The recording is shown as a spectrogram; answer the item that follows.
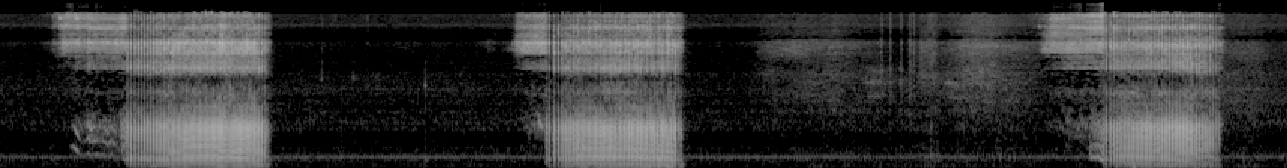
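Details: Sleeping Welsh Corgi kept as a pet in Paju, snoring with a loud, human-like rasp: three harsh, rattling snores, each a little over a second long, arriving about every four seconds with quiet breathing gaps between.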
